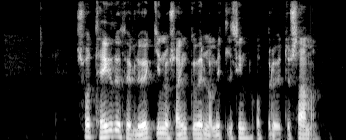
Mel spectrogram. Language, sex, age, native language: Icelandic, male, 30-39, Icelandic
